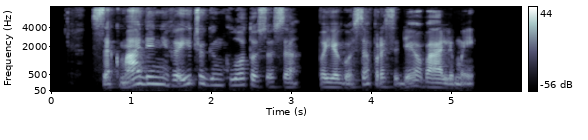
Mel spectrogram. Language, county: Lithuanian, Vilnius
